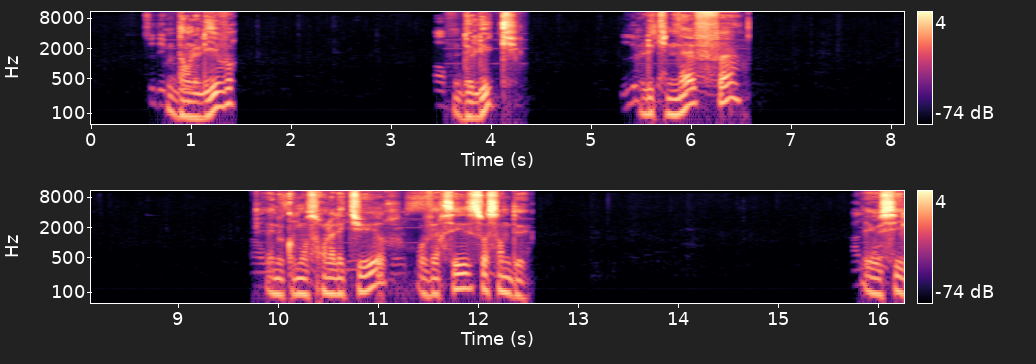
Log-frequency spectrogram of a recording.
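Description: A man speaks into a microphone, preaching with pauses and echoing in a large hall.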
